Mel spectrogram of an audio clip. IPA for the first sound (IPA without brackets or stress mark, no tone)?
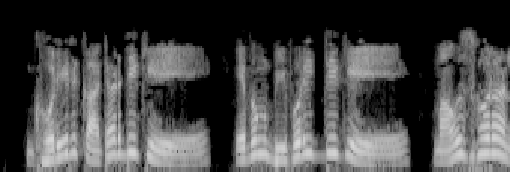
ɡʱ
